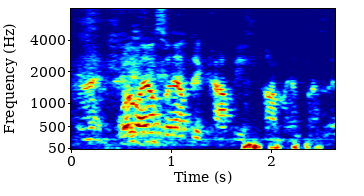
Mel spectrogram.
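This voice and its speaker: Young man pitching a game from afar. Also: animated. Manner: casual, halting, many fillers. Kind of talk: live game pitch presentation. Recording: distant mic in noisy room.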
